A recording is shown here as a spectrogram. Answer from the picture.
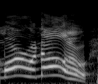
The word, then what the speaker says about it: Mauro Ranallo: Mauro Ranallo? – Oh, Mauro Ranallo!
